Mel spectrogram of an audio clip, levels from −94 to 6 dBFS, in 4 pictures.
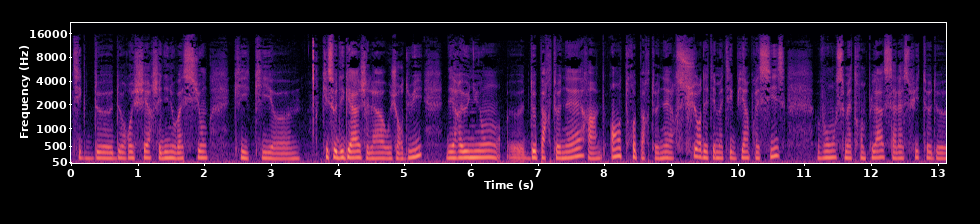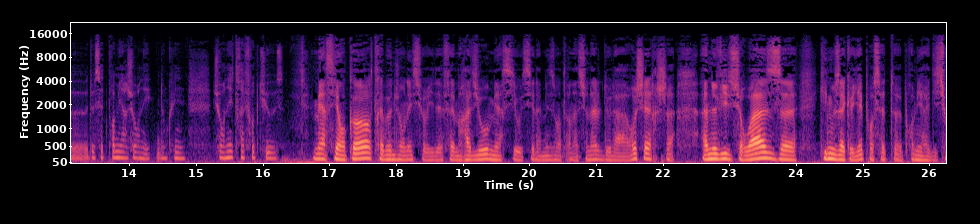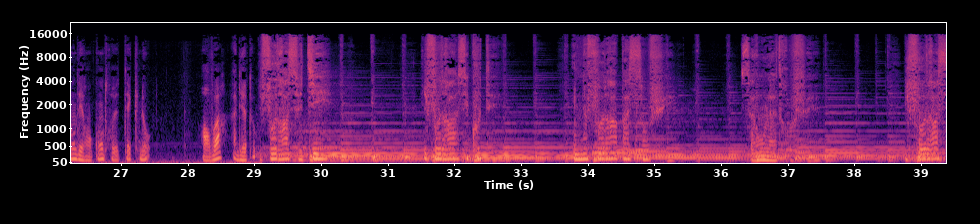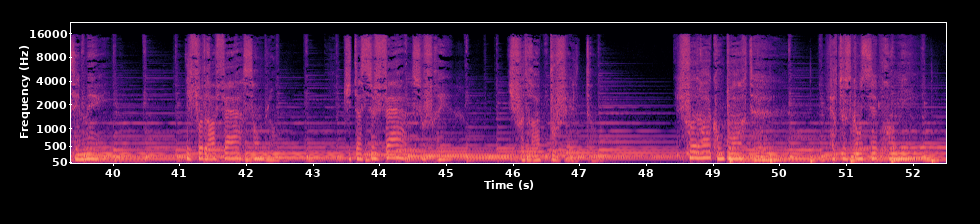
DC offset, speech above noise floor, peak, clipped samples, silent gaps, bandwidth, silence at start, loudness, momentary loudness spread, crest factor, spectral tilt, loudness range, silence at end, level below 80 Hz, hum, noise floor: under 0.1%; 21 dB; -2 dBFS; under 0.1%; none; 16 kHz; 0 s; -24 LUFS; 12 LU; 20 dB; -5.5 dB/octave; 9 LU; 0 s; -46 dBFS; none; -45 dBFS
